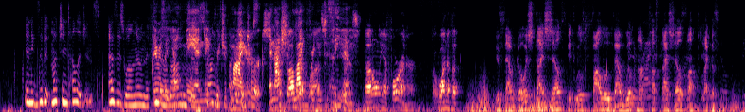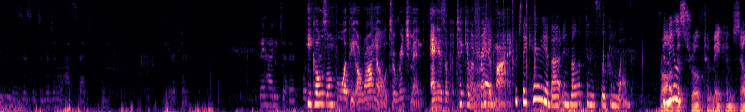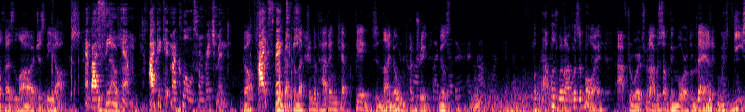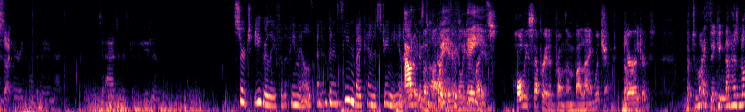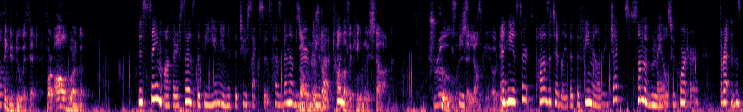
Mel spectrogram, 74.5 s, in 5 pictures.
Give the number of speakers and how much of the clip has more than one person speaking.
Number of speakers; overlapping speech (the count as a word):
five, about 28%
